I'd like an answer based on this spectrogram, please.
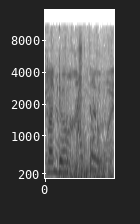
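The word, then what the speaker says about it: Rondón: That's how you say his name. It's Rondon. It's Hector Rondon.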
